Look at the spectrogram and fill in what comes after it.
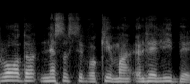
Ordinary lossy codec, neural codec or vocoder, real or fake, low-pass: Opus, 16 kbps; codec, 16 kHz in and 24 kHz out, 0.6 kbps, FocalCodec, streaming, 4096 codes; fake; 10.8 kHz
